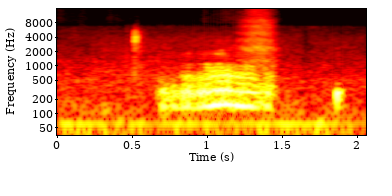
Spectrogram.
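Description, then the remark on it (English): A big dog gives a low, rumbling growl at a shirt, lasting under a second, framed by a couple of brief clicks and rustles. “Big dog's growling at the shirt.”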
